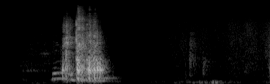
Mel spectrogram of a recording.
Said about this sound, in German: Und ich würfle mit dem Würfel.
